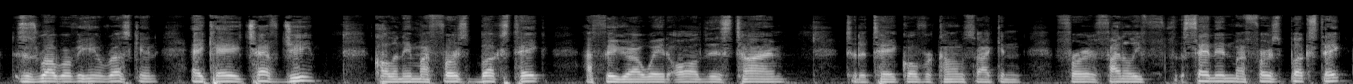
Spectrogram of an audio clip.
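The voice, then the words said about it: Hoarse, worn-out voice. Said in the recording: “my voice is gone. I can't even scream.”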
